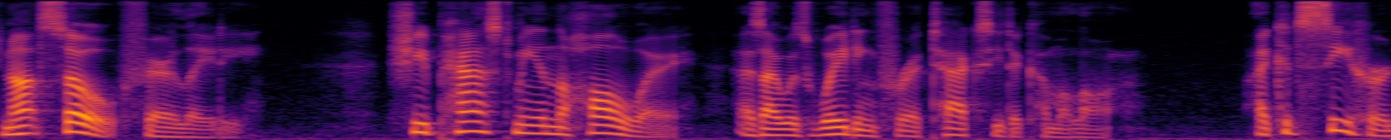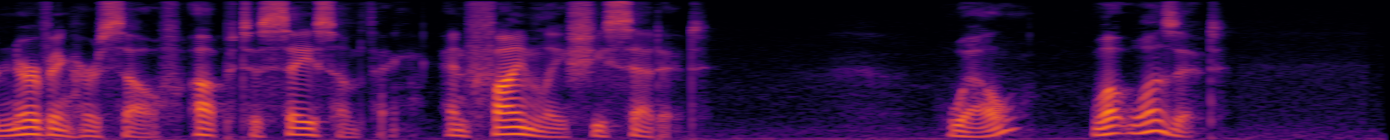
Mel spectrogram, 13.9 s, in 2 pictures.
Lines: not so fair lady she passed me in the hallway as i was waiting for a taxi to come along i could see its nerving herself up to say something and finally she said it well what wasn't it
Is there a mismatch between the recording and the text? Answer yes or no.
yes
